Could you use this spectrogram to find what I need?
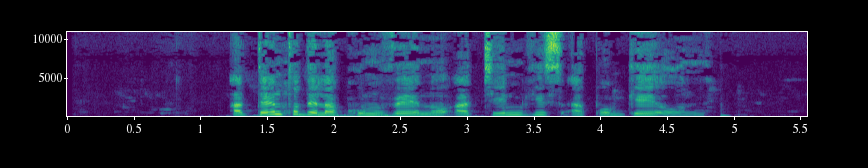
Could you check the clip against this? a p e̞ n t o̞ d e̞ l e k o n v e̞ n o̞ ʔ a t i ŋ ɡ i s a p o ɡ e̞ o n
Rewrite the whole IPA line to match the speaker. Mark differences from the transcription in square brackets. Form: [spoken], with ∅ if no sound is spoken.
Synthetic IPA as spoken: a [t] e̞ n t o̞ d e̞ l [a] k [u] n v e̞ n o̞ ʔ a t i ŋ ɡ i s a p o ɡ e̞ o n

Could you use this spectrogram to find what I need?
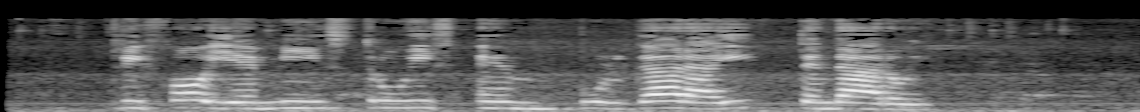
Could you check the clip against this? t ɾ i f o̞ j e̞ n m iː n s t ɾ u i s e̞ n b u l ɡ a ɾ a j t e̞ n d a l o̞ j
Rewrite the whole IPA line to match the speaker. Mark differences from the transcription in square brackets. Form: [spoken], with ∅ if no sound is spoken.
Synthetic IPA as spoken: t ɾ i f o̞ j e̞ [∅] m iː n s t ɾ u i s e̞ n b u l ɡ a ɾ a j t e̞ n d a [ɾ] o̞ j

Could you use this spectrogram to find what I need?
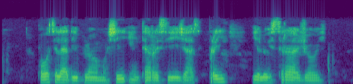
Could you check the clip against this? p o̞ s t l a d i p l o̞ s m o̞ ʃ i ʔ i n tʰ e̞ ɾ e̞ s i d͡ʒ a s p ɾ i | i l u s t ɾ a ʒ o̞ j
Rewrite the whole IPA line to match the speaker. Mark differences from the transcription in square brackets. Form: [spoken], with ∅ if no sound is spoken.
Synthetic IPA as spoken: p o̞ s t l a d i p l o̞ [∅] m o̞ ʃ i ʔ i n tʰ e̞ ɾ e̞ s i d͡ʒ a s p ɾ i | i l u s t ɾ a ʒ o̞ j

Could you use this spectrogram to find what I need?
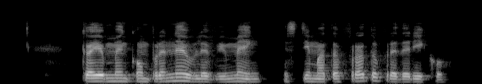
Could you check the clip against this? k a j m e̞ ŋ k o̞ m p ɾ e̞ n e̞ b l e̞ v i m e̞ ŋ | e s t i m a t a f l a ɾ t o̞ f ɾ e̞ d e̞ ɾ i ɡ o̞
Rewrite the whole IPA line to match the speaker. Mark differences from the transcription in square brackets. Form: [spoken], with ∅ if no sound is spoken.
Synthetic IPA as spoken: k a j m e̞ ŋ k o̞ m p ɾ e̞ n e̞ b l e̞ v i m e̞ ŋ | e s t i m a t a f [ɾ] a [∅] t o̞ f ɾ e̞ d e̞ ɾ i [k] o̞

